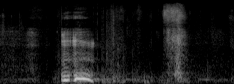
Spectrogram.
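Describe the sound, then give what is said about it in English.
A single sneeze: a short voiced catch followed a moment later by a sharp, hissy burst of breath, moderately loud. “Bless you.”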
